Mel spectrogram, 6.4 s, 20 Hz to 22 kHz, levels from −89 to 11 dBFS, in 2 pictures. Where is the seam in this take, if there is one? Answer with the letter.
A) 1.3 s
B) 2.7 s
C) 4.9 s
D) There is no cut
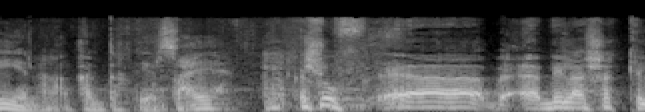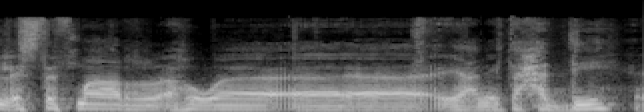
A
